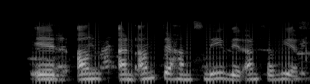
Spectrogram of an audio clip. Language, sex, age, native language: Icelandic, female, 13, Icelandic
